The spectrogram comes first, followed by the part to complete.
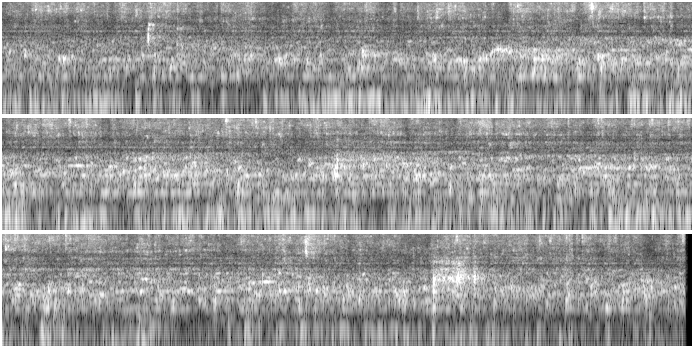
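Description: Faint, steady trickle of water from a small aquarium filter, with a couple of light ticks.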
